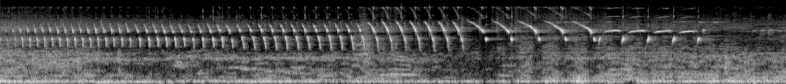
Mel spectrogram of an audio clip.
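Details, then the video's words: Young canary song used to provoke a young canary to sing: fast, steady trills of high, repeated notes for about five seconds, then shifting into slower, sharply down-slurred whistled notes repeated in a quick series, with a faint low hum underneath. "pancingan emosi burung kenari paud !!macet bunyi seketika NYAUT ngeriwik NGEROL"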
